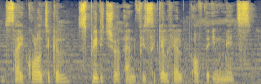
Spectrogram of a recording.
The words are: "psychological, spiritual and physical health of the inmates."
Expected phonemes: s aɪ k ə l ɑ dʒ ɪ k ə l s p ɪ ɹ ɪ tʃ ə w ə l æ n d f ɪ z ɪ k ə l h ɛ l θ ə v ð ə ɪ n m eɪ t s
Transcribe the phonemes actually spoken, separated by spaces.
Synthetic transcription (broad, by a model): s aɪ k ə l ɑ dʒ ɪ k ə l s p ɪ ɹ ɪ tʃ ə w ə l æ n d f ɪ s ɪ k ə l h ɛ l t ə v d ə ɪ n m eɪ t s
